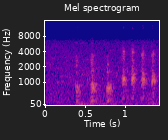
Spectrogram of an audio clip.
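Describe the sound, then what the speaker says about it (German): Chickens in the video game Minecraft give a series of short, soft clucks, about six evenly spaced bursts that grow slightly louder toward the end, with no talking. "Ah, hier sind hier zwei Hühner."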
